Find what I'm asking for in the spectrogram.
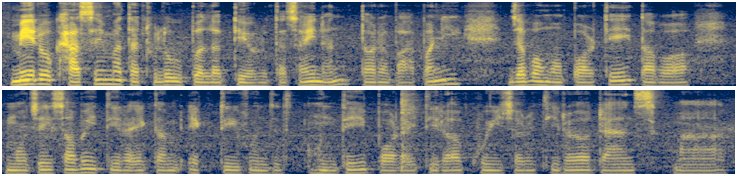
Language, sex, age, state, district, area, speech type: Nepali, male, 18-30, West Bengal, Kalimpong, rural, spontaneous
